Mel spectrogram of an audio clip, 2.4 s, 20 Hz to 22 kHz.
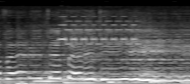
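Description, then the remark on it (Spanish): A telephone rings with an incoming call to a radio call-in show, playing a steady melodic ringtone whose tones step up and down in pitch for a couple of seconds, fairly loud, with no voices. “pues este 2020 vamos a seguir con la misma línea, haciendo radio sin majaderías y a la antigüita con llamadas, con llamadas.”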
